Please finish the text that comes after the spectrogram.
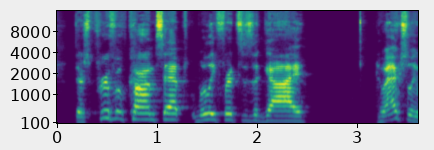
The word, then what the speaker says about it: Willie Fritz: Former Tulane head coach, and I want to make sure I'm not saying his name wrong because that would be very embarrassing. Is it Willie Fritz? Yes, it's Willie Fritz.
